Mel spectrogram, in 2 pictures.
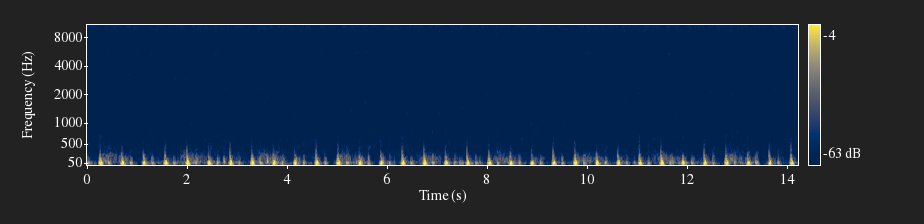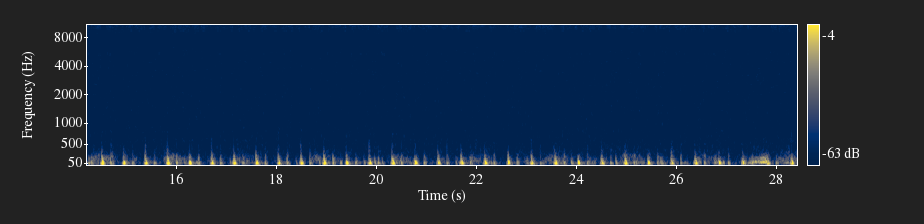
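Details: Own heartbeat with breath sounds: strong, regular, very thumpy low heart thumps with soft breathing swells underneath.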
